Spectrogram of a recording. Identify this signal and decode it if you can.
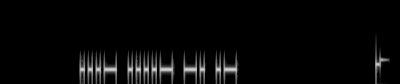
Morse code, heard as a keyed tone, about 30 wpm, 700 Hz. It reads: V4NA
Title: All Cut Numbers - 4-Digit 30wpm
